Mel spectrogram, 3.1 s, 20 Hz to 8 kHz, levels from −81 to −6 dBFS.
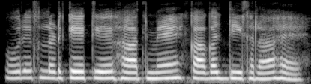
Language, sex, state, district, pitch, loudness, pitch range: Hindi, female, Uttar Pradesh, Saharanpur, 230 Hz, -14 LUFS, 220-240 Hz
